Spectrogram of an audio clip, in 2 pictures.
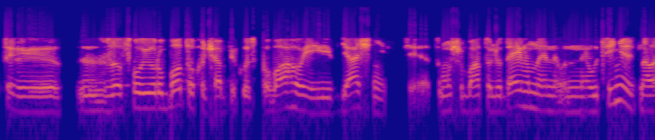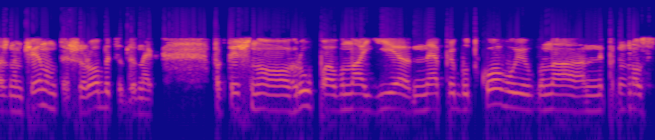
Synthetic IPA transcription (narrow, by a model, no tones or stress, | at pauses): t̪ɪ | zɐsʋɔjuɾɔbɔt̪ʊxɔt͡ʃɑbjɐkusʲpɔ̰ʋɑɦʊjiwdʲat͡ʃnʲisʲtʲt̪ɔmuʃt͡ʃɔbɔɦɑt̪ɔlʲʊd̪ɛjʋɔnɪ̰nɛɔt͡sʲinʲʊjʊtʲnɐlˠɛʒnɪmt͡ʃɪnɔmt̪ɛʃt͡ʃɔɾɔbɪtt͡sʲːɐd̪lʲɐnɪxfɐk̚t̪ɪt͡ʃnɔɦɾupɐʋɔnɑjɛnɛpɾɪbʊt̪kɔʋɔjʊʋɔnɑnɛpɾɪnɔsɪ̥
